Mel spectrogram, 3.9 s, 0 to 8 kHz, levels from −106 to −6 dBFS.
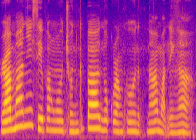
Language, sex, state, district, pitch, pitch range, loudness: Garo, female, Meghalaya, West Garo Hills, 205 Hz, 190-230 Hz, -22 LUFS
